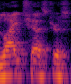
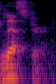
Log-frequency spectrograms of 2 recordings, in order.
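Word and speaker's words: Leicester: okay just so you know you know and light Chester's pronounce this pronounce Lester or leister Lester or whatever it is it's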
